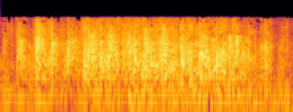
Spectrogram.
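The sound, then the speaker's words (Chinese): Sustained applause from an audience at a science lecture event, given to two professors, a dense crackle of many hands clapping at steady loudness for several seconds with no voices over it. “然后呢他们来主办这样的一个活动，是不是我们先给两位教授热烈的掌声。”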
